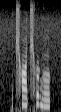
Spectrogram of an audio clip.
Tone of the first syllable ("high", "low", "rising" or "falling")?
high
